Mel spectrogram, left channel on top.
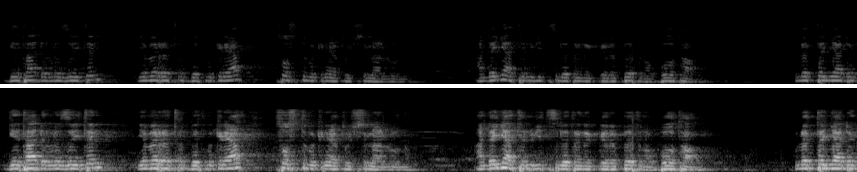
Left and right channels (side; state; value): left; quieter; 19.8 dB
